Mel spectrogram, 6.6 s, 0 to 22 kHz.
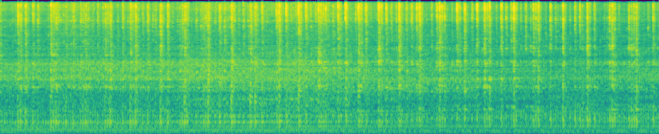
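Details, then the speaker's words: Mercury 25 HP two-stroke outboard after Boyesen power reeds installed, in neutral; steady fast even popping, no misses or stumbles, running very good: normal idle. "send me your reaction again running very good hey it works great"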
